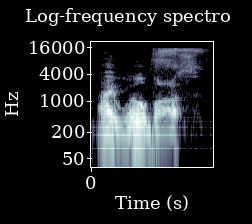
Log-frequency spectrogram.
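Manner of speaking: slow, loud thug; henchman voice. Acted. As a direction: answer like a dim henchman. Henchman answers the villain.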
